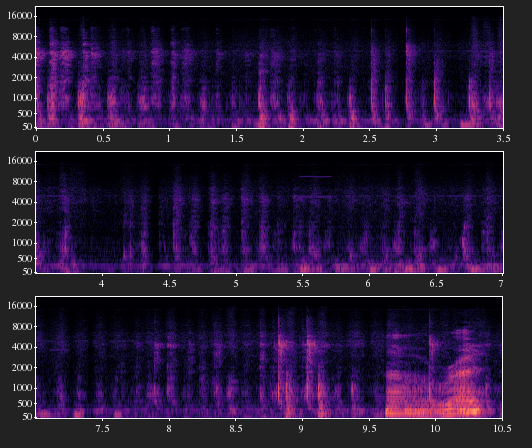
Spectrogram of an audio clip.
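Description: A thin metal scratcher tool scratching the coating off a paper scratch-off sheet, in quick, irregular strokes, with a faint steady hum underneath.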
